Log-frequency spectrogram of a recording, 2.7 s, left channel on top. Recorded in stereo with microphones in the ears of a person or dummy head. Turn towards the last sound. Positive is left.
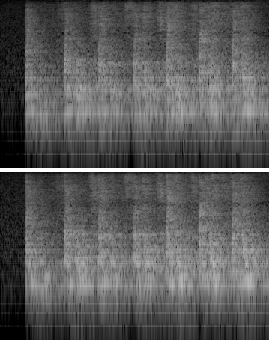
turn(degrees=10)  # may be behind; listen again after turning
